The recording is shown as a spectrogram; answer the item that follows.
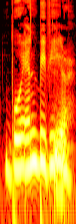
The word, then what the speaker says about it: Buen Vivir: And could you pronounce the name of your farm, Buen Vivir? – Buen Vivir.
